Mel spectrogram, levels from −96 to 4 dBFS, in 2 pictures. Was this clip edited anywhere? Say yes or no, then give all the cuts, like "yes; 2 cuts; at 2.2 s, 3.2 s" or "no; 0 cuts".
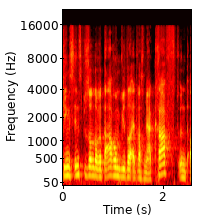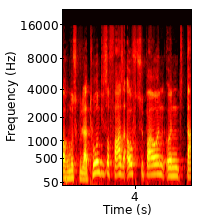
no; 0 cuts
